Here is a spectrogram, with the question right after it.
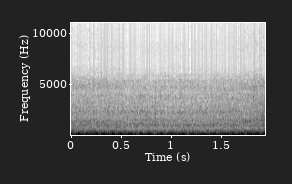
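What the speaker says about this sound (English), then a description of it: "I fucking hate Dublin traffic on a Friday evening." Dublin traffic on a Friday evening heard from a big motorbike, a loud continuous low engine drone with steady rumble and throb close by, no voices.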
